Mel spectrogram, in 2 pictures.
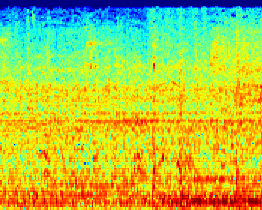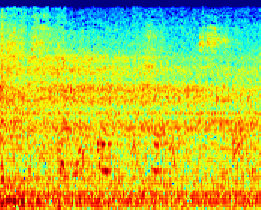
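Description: A train engine idles with a steady hum.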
